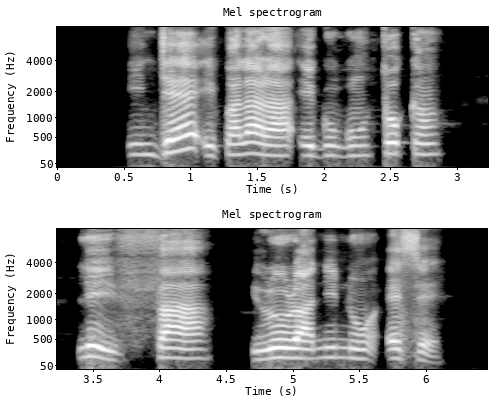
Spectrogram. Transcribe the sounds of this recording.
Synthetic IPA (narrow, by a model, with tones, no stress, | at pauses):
n̩˨d͡ʒɛ˨˦i˦˨k͡pa˧la˦ɾa˧e˧ɡũ˧ɡũ˧to˦kã˦ | le˦i˨fa˧ | i˨ɾo˦ɾa˧nĩ˦nũ˦ɛ˧sɛ˨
